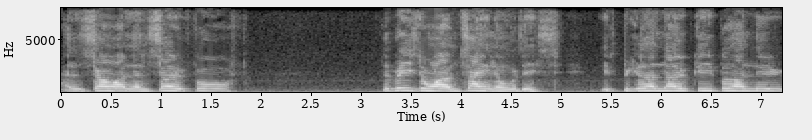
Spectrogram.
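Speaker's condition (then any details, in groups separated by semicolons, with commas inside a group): Cerebral palsy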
